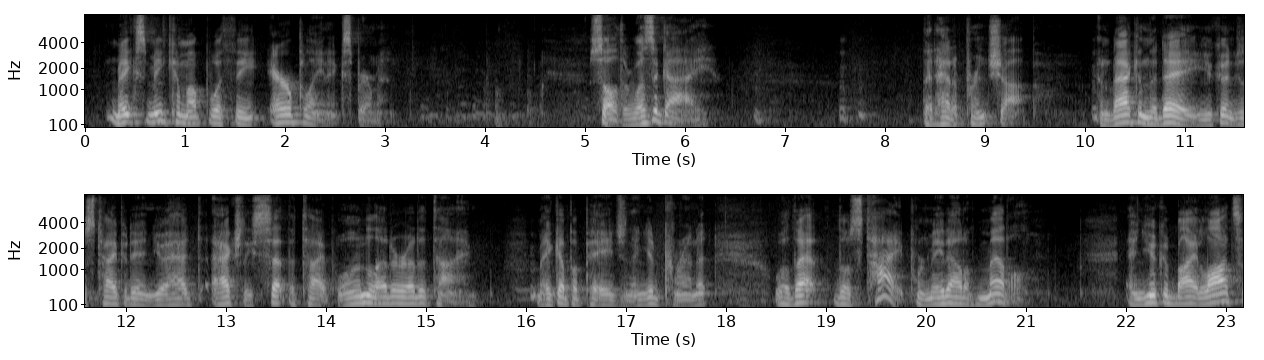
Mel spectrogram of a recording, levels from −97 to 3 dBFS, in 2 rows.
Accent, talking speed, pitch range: American, 165 wpm, 115-145 Hz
